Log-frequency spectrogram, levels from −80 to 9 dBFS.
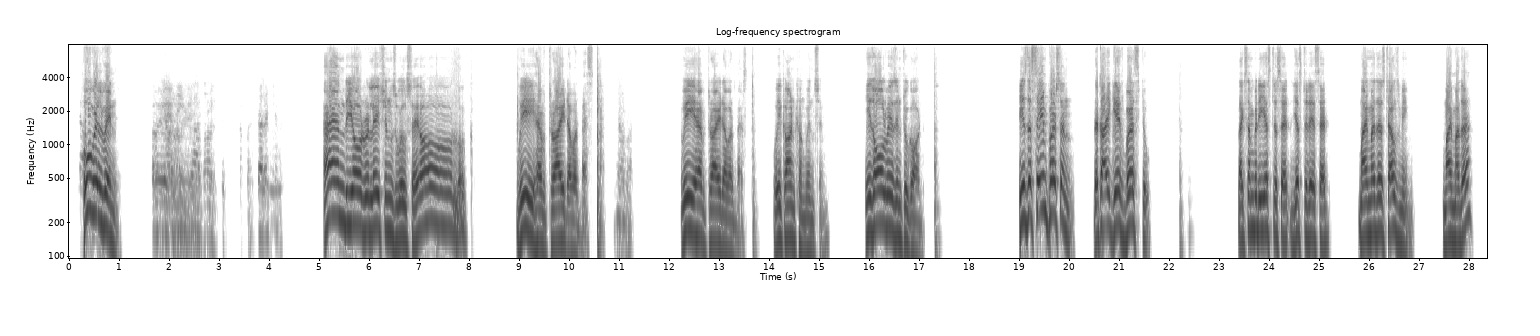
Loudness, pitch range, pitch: -18 LUFS, 130-170 Hz, 145 Hz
